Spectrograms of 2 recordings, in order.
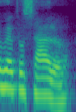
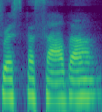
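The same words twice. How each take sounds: First: Reposado said re-po-SA-do, Spanish style, no S sound; correct reposado. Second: Respasada with an added S, res-pa-SA-da; customer's wrong version. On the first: Shown as a demonstration. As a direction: say reposado cleanly as re-po-sa-do with no S before the P. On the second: Retold or imitated. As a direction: mimic the customer saying Respasada with an S after the re. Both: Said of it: "There's not an S in there".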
